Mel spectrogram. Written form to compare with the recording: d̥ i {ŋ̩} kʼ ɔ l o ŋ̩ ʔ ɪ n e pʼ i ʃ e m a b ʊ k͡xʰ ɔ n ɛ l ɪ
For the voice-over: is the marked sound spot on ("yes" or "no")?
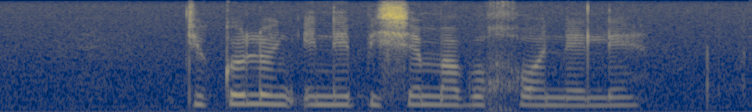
no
